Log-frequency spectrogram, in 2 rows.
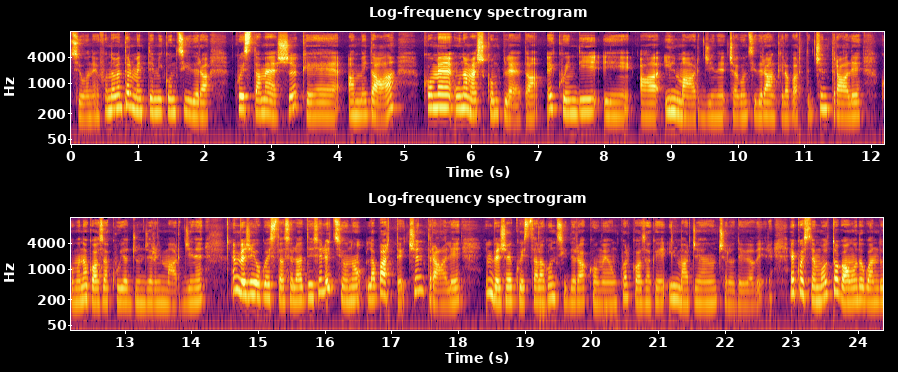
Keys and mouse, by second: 7.6 click, 14.4 click, 19.6 ctrl+middle click.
